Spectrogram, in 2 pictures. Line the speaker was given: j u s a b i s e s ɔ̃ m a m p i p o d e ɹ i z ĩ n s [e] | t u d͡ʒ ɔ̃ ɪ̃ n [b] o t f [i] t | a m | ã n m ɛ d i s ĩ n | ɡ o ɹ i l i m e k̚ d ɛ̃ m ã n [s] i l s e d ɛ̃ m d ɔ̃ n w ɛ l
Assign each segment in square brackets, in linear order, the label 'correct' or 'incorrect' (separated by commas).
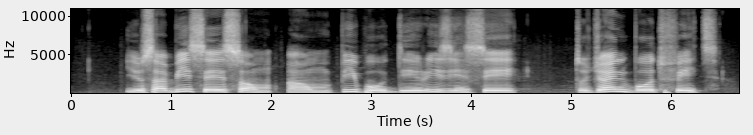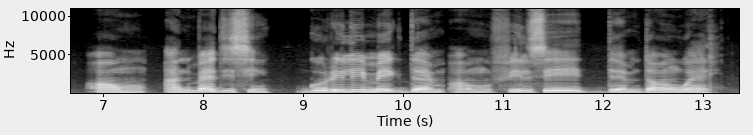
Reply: correct, correct, incorrect, incorrect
